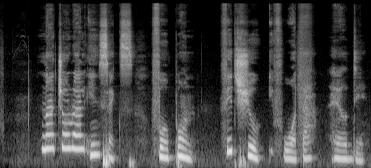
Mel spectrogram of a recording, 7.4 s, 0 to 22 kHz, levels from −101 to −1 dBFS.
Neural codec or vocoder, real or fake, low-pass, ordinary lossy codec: none; real; none; none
